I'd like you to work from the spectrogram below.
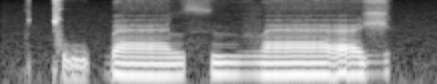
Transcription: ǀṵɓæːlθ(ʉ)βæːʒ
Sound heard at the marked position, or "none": ʉ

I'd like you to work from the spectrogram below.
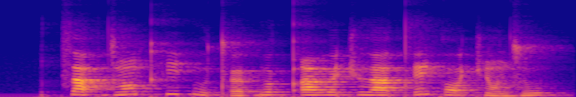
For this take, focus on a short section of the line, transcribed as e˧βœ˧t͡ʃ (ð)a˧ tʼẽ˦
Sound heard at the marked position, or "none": ð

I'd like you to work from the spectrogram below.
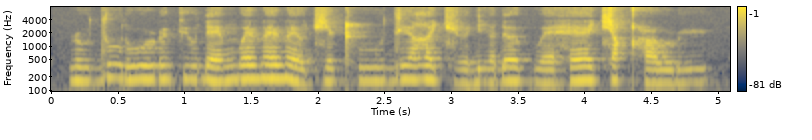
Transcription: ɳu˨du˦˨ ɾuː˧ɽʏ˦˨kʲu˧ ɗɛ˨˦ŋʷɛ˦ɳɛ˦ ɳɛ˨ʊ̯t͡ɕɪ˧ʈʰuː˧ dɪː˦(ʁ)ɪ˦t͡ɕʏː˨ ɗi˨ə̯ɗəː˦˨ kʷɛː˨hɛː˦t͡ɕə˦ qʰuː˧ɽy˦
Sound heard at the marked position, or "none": ʁ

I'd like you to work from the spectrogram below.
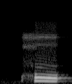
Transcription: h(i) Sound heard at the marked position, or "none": i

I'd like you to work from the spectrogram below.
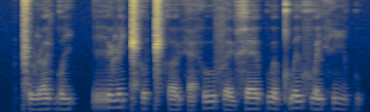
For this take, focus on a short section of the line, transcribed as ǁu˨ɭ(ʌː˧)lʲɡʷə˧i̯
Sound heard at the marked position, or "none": ʌː˧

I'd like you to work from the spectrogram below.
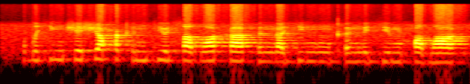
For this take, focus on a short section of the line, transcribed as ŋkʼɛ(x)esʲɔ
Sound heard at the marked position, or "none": ŋ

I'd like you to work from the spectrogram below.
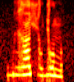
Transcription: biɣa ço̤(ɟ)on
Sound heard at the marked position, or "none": ɟ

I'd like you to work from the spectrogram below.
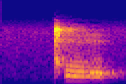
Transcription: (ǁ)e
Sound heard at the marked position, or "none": ǁ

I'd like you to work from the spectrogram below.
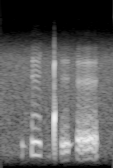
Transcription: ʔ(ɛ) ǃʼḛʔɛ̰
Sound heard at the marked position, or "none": e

